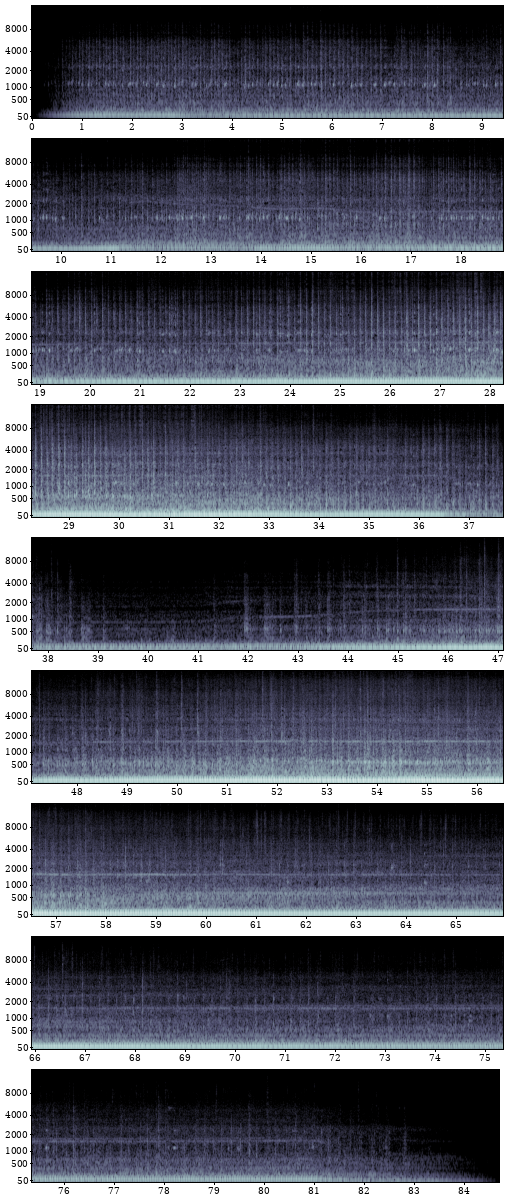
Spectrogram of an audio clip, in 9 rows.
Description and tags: Panssarivaunu ohi / Tank passing by and reversing back on sand, tracks creaking
Panssarivaunu ajaa ohi ja peruuttaa takaisin hiekalla. Telaketjut kitisevät.
Paikka/Place: Tanska / Denmark / Naestved
Aika/Date: 06.10.1999
Field-recording, Finnish-Broadcasting-Company, Panssarivaunut, Soundfx, Tanks, Tehosteet, Telaketjut, Tracks, Yle, Yleisradio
